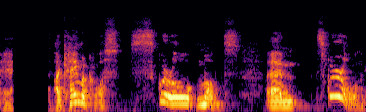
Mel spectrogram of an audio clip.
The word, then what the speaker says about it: Sqiirl: Squirrel, it might be pronounced, but I think it's Squirrel because it's SQIIRL, SqiirlMods. I'll put a link in the description and maybe flash it up on the page magically.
